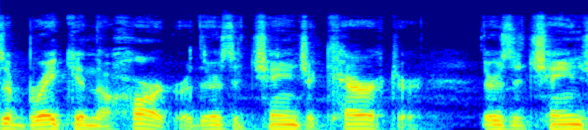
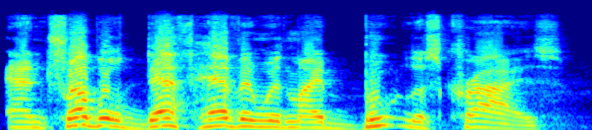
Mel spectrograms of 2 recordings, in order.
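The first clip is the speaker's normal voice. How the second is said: slow, higher, louder cry to the gods; dramatic lament; 5 semitones higher, 4 dB louder than usual. Shown as a demonstration. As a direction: rail at heaven, slowly. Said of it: "let's shake our hands at the gods".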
